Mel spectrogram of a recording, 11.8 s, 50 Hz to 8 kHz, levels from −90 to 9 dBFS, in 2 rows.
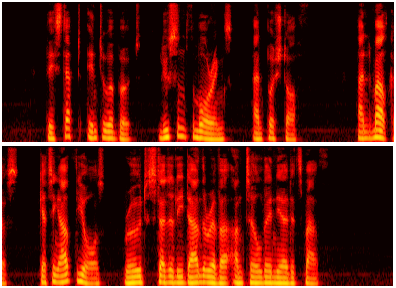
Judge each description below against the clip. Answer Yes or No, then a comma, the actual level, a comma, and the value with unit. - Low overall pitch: Yes, low, 125 Hz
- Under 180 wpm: Yes, average, 140 wpm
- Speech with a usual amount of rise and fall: Yes, average, 3.2 semitones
